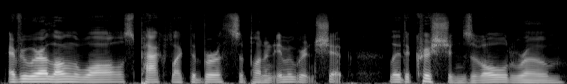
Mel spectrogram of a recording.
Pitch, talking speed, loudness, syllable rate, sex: 110 Hz, 190 wpm, -20 LUFS, 5.5 syllables/s, male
